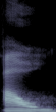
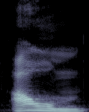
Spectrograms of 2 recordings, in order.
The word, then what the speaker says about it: Aum: 3 syllables in a single syllable. They come together to make Om.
